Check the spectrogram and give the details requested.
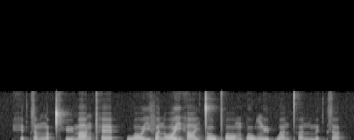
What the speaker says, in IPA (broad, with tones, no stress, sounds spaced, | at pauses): h ɪ˨˥ k̚ t͡s ɐ˨ m ŋ ɐ˧ p̚ t͡sʰ yː˨˥ m aː˨˥ ŋ pʰ ɛː˧ p̚ | w ɔː˨˥ j f ɐ˨˩ n ɔː˥ j h aː˨˩ j t̪ o˥ w pʰ ɔː˨˥ m p o˨˥ w ŋ yː˨ p̚ w ɐ˨˩ n t̪ʰ ɐ˨˩ n m ɪ˧ k̚ t͡s ɐ˨ k̚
